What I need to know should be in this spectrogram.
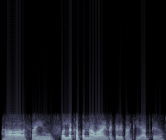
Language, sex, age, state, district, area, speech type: Sindhi, female, 45-60, Gujarat, Kutch, rural, conversation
